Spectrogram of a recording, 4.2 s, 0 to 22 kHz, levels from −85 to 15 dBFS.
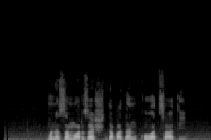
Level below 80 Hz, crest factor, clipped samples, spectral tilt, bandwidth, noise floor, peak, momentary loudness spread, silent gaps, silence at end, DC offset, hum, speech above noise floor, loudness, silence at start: -68 dBFS; 20 dB; under 0.1%; -6 dB/octave; 10.5 kHz; -55 dBFS; -8 dBFS; 8 LU; none; 0.5 s; under 0.1%; none; 28 dB; -27 LUFS; 0.95 s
